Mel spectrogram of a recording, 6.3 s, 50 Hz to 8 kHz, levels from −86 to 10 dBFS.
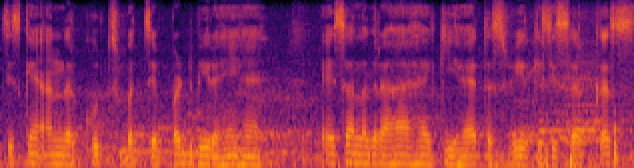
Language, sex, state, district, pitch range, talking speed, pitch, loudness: Hindi, male, Rajasthan, Bikaner, 105-115 Hz, 170 wpm, 110 Hz, -17 LUFS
